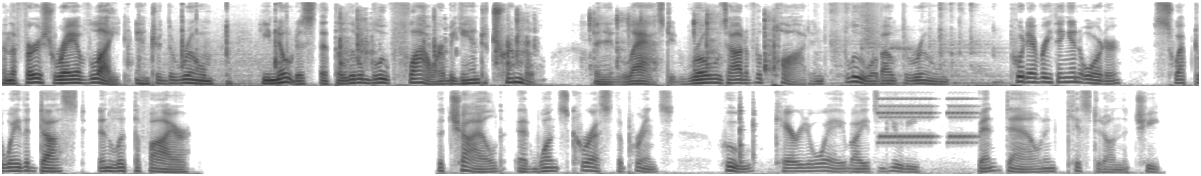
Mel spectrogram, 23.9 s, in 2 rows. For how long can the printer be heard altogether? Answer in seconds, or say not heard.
not heard.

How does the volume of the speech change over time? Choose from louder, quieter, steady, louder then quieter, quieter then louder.
quieter.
